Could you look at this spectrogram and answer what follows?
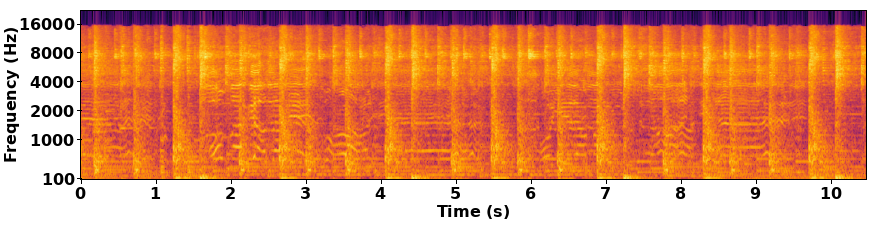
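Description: Music played on a Korg Pa arranger keyboard's sound set: a steady drum beat with tambourine and bass under a lead melody that bends in pitch.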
